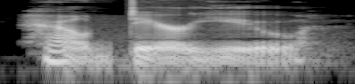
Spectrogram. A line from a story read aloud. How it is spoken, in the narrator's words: Cass growled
